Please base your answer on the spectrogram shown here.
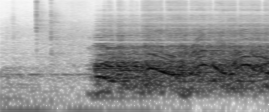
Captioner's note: white noise blaring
